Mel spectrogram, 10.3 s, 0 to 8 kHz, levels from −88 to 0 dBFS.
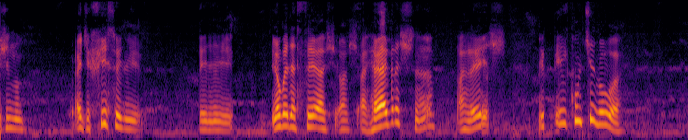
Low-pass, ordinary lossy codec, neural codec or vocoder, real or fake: none; none; codec, 16 kHz, 2 kbps, FreqCodec, larger model; fake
